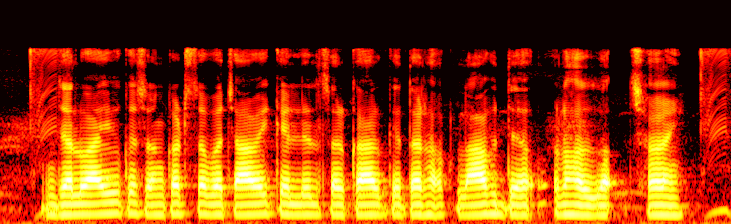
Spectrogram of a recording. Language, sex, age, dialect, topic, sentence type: Maithili, male, 18-24, Southern/Standard, agriculture, question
